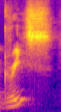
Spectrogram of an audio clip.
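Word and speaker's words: Gris: I finished Grease, which I found out is pronounced like grease, like greasy car.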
